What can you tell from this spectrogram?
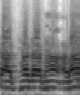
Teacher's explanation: टाठा डाढ़ा अड़ा बोलकर देखिए तो मूर्धा पर आपकी जिह्वा लड़ेगी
